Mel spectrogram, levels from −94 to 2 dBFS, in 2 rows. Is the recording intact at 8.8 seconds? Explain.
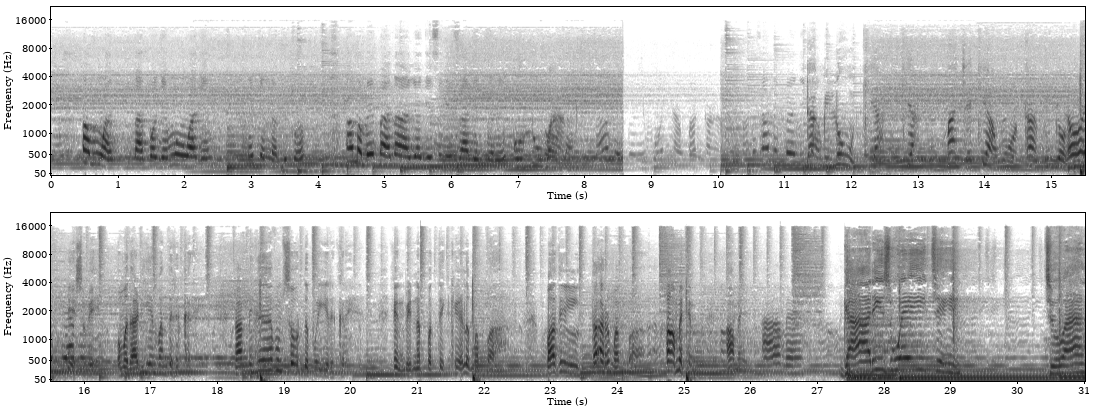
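No. From 8.57 to 10.04 s the audio drops by about 24 dB and turns faint. This points to one channel inverted: one stereo channel has likely flipped polarity, so when the two are summed to mono, everything they share cancels. Centred content and low end largely disappear, leaving only the difference between the channels. At 8.8 s the sound is this faint residue rather than the full signal.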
